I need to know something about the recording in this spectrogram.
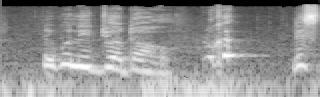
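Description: Speech: a man talking, with short voiced interjections and the start of a spoken reply near the end.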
